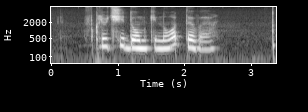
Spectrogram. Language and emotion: Russian, neutral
